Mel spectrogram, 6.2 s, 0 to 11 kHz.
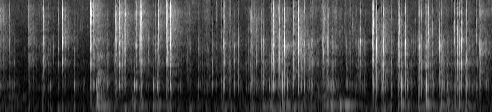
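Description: A hand-sized, hollow, dark blue plastic PS4 controller, held in both hands in front of a microphone, is tapped on its shell with fingertips and short nails while its buttons are clicked. A rapid, uneven stream of crisp, bright clicks and light tapping fills the clip, each sound dying away almost instantly, with little low end.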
